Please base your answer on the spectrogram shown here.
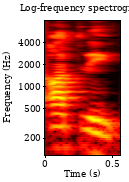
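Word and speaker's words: আত্রাই: দ্য অ্যাস্ট্রি, তাহলে আর দ্য আত্রেই, দ্য আত্রেই উচ্চারণটা হবে আত্রেই, বুঝতে পারছো?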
